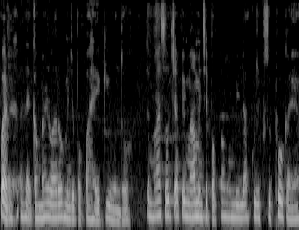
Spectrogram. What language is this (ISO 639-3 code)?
snd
